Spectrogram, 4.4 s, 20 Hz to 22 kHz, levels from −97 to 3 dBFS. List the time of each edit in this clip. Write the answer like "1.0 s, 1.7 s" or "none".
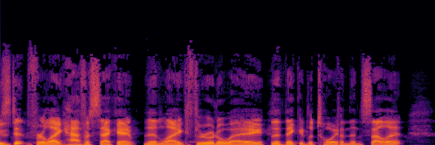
1.4 s, 2.7 s, 3.1 s, 3.4 s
